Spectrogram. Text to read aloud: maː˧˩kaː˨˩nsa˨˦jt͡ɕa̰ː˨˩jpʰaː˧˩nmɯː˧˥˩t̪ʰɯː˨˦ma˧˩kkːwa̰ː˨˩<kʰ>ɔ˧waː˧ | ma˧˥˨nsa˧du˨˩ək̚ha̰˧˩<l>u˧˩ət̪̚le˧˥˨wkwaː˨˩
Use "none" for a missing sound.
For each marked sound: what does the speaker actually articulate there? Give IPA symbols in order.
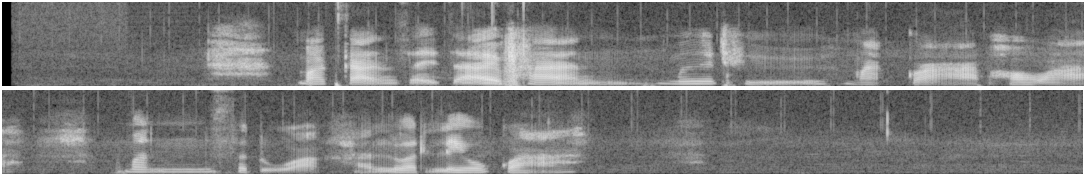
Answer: pʰ, l

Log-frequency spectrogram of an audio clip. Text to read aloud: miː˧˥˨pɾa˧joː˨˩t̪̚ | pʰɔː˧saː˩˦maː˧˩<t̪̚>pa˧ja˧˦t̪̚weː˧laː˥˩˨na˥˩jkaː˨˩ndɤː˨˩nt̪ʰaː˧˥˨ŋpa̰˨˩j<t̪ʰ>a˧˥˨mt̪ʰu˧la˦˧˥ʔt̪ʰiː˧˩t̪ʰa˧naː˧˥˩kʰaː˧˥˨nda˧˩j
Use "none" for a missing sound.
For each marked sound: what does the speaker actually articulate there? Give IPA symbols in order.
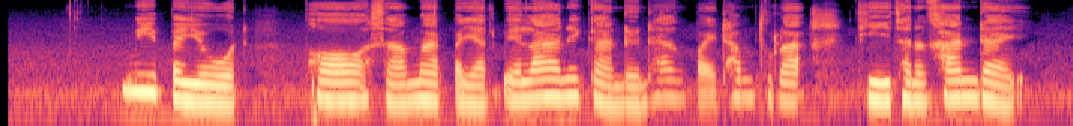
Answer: t̪̚, t̪ʰ

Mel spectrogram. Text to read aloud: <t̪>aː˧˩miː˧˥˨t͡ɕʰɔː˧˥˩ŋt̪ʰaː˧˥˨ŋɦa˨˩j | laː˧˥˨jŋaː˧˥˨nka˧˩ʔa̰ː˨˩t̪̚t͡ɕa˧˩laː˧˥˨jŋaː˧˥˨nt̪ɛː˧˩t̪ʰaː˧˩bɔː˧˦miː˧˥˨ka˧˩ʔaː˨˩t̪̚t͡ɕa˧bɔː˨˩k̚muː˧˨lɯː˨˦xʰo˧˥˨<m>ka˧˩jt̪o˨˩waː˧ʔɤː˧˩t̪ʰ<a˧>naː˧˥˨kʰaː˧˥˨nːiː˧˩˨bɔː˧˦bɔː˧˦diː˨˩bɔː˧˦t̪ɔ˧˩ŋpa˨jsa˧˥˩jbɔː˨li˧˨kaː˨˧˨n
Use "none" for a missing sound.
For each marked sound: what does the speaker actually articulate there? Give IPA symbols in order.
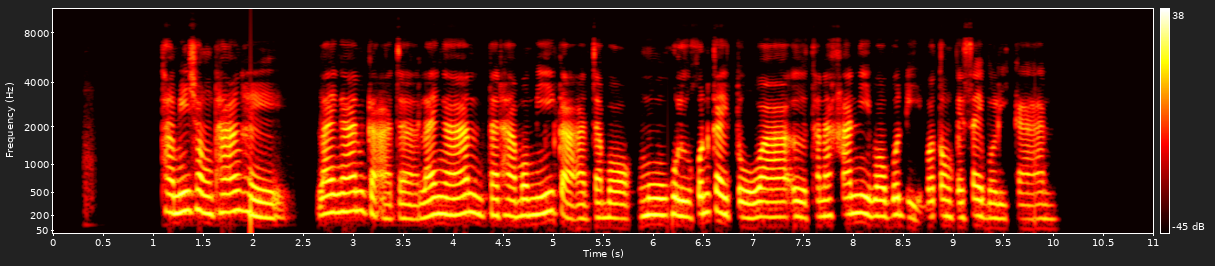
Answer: t̪ʰ, n, a˧

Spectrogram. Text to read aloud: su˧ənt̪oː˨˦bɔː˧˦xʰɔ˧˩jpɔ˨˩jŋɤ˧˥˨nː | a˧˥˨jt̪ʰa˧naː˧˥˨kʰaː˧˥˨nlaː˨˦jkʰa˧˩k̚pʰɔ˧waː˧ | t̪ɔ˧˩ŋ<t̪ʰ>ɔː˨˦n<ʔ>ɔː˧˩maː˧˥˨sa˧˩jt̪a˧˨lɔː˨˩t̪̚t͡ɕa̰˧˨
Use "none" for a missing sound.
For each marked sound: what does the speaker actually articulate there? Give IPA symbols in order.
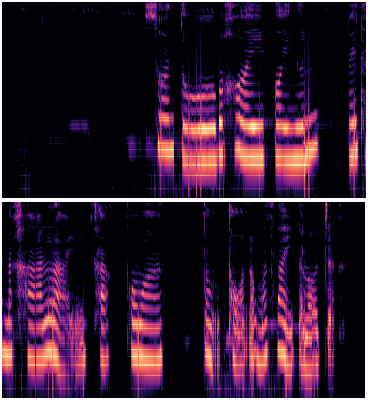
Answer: t̪ʰ, ʔ

